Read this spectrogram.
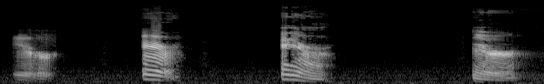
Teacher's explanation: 입의 모양을 bad 할 때처럼 입을 벌리지 않고 그냥 오므린 상태에서 소리를 내는 거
